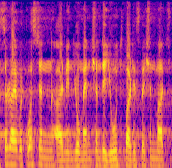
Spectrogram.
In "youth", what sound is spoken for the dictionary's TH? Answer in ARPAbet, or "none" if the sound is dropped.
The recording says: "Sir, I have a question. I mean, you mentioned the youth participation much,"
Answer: T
